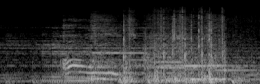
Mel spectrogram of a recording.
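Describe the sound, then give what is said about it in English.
A car crashes into a fountain on the drive of an expensive white house with a heavy thud followed by several crunching, splintering impacts and clattering debris, loud, with a continuous whooshing wash underneath and no voices. “George gets out of the car, which he's crashed into a fountain on the drive.”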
